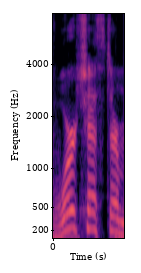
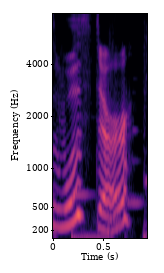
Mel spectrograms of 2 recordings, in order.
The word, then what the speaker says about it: Worcester: Just south of Worcester, Mass., near the Connecticut border, lies Lake Webster. Also known as Lake Chargagagamanchuagagachugagchuabunagugamuag. And here I was worried about my pronunciation of Worcester. – Which I think is Worcester.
